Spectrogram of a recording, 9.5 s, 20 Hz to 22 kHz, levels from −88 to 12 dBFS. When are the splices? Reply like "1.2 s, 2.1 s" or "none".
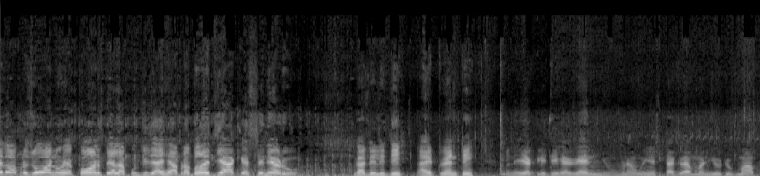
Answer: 4.4 s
